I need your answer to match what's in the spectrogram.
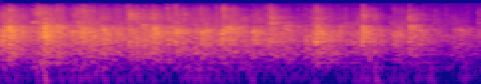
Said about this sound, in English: That's good. That's a good heart. That's a good place to applause right there.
